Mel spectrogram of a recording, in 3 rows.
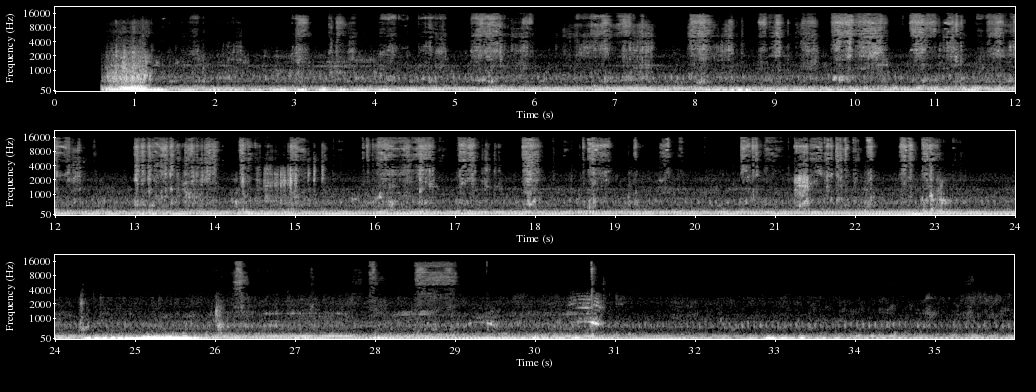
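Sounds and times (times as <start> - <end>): diesel engines running: 0.6 - 35.9.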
